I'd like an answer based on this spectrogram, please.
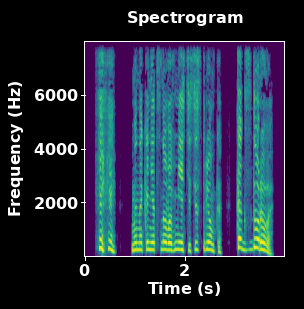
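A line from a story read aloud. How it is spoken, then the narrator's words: Squeaky little voice. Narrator (Russian): Пропищало это чудо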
